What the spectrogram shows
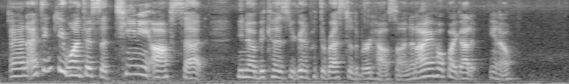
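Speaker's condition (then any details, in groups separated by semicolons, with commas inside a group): No condition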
